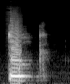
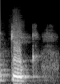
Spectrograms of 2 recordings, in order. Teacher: ता को बारीक पढ़ेंगे, काफ का भी लाइट से साउंड आएगा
